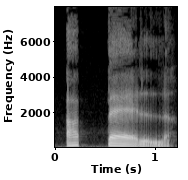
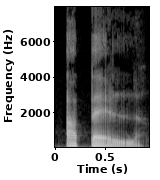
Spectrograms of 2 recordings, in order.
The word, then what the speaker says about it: appelle: So when you get this E vowel, and then you get a double consonant, and well, they are the same, then it does change the pronunciation of E. You tend to pronounce it like E, E, really open. That's the reason why you pronounce it appel, appel, okay?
